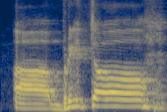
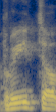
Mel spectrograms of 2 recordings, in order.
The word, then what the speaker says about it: Brito: It looks like the proper pronunciation is not Brito, but Brito.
